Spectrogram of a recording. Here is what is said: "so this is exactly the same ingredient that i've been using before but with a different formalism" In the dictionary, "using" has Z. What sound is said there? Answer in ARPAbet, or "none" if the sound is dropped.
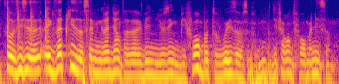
Z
